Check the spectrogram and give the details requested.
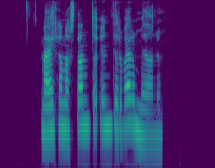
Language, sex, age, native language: Icelandic, female, 20-29, Icelandic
